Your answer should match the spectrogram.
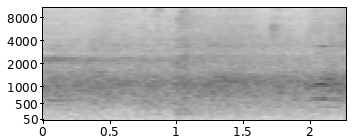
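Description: Steady background noise of an indoor ice hockey rink, an even hum with no distinct events.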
